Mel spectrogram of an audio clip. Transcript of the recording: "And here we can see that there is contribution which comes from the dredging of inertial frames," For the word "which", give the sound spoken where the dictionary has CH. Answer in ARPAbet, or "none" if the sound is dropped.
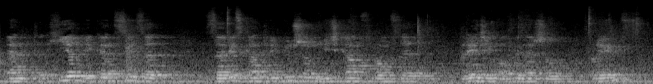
CH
